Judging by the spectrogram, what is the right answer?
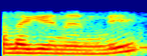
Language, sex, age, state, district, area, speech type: Telugu, female, 18-30, Andhra Pradesh, West Godavari, rural, conversation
